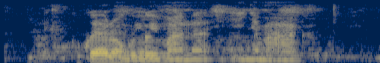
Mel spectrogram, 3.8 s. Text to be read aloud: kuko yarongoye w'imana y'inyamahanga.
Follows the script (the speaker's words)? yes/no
yes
